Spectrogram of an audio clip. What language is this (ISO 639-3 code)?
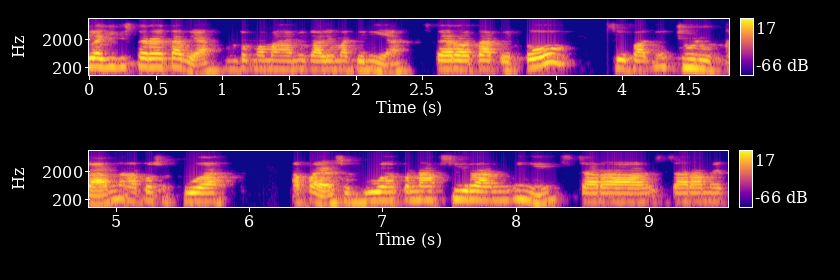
ind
